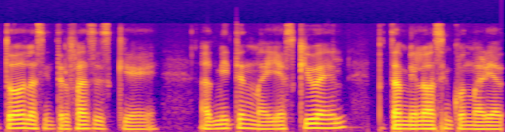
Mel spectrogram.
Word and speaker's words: MySQL: Lo que es María DB y My Sequel, perdón, es que antes era, antes se ponía así, Sequel y se me quedó la pronunciación, pero es My SQL o mi my SQL.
